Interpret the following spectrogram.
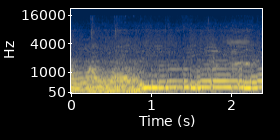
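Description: Live rock band playing on electric guitars and bass: held notes, with a low note sliding up in pitch about a second in, then sustained guitar notes.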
